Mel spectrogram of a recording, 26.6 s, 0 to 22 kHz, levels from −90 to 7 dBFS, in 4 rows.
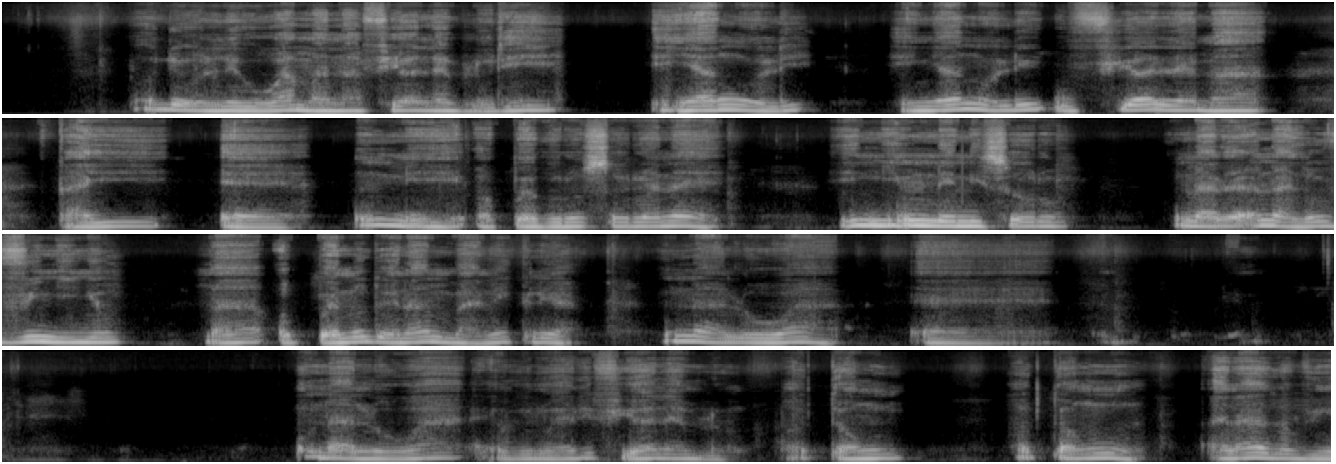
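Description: No technical faults can be heard anywhere in the recording.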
